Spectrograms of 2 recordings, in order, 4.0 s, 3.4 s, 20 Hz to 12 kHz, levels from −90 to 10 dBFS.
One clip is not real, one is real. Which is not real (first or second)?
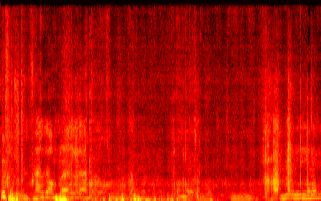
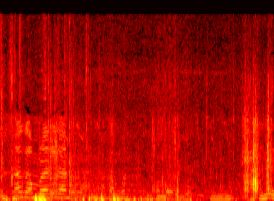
first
